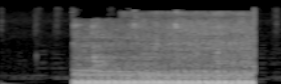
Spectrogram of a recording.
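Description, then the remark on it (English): A loud car engine of Gunna's luxury vehicle in traffic roars for just over a second, a deep throaty rumble with a rough rattle, cutting in and out abruptly. No one speaks. “Gunna outside in a luxury vehicle.”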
